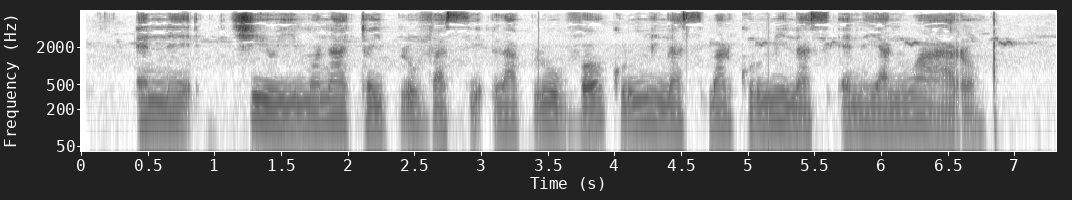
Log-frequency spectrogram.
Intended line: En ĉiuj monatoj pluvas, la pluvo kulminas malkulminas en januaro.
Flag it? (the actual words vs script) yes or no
no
